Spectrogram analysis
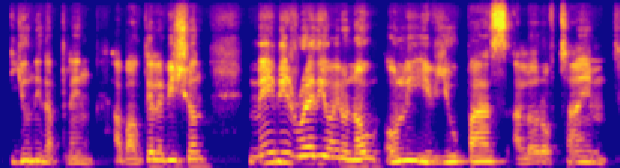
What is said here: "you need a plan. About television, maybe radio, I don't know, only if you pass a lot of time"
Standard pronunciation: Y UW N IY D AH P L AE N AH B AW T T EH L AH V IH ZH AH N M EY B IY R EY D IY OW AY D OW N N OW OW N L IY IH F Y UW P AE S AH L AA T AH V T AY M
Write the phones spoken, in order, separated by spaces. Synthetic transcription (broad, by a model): Y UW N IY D AH P L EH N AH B AW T T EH L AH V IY SH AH N M EY B IY R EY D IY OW AY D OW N N OW OW N L IY IH F Y UW P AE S AH L AA T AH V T AY M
